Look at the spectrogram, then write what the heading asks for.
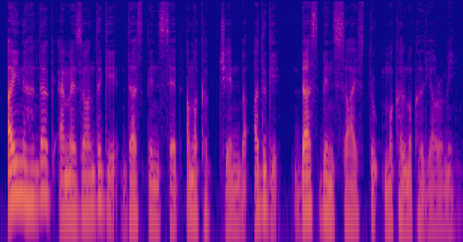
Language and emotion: Manipuri, neutral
